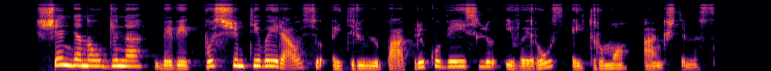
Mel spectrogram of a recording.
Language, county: Lithuanian, Šiauliai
